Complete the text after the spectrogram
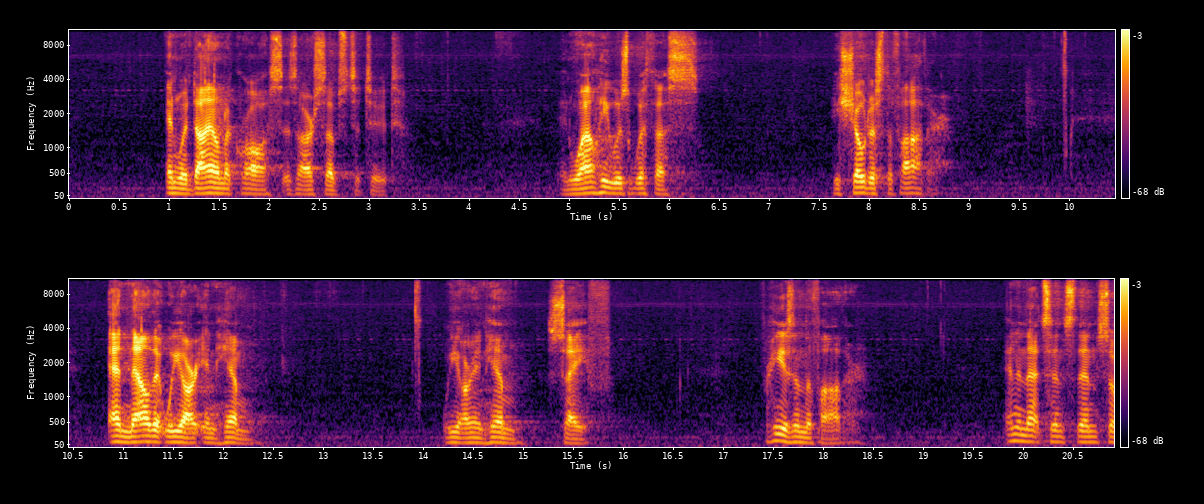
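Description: A middle-aged man speaks calmly into a microphone, in phrases with pauses between them.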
